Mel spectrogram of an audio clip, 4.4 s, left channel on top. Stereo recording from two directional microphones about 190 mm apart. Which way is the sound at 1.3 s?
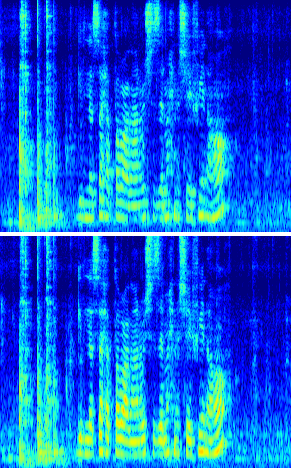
30° right (ahead or behind).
